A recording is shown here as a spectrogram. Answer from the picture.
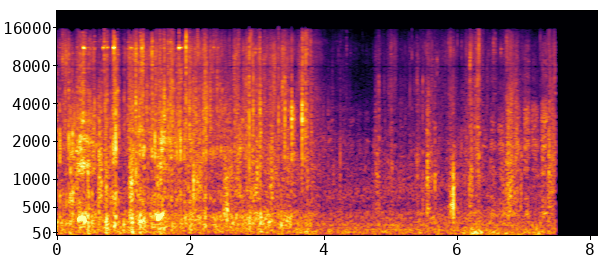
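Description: A Pembroke Welsh Corgi sitting in a pet cart whimpering, two short whines in the first two seconds, restless at being kept in the cart. Crunching and clicking on gravel runs under it, and the sound cuts off suddenly about seven and a half seconds in.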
